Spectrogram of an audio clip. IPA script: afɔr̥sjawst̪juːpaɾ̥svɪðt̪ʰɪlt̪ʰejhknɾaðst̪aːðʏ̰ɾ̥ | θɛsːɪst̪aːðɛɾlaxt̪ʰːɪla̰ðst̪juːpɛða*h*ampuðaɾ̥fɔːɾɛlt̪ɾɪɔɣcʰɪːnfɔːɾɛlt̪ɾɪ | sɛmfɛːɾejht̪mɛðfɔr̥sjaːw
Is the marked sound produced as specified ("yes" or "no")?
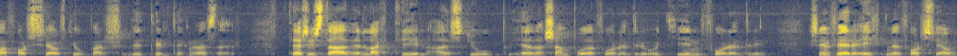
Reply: no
